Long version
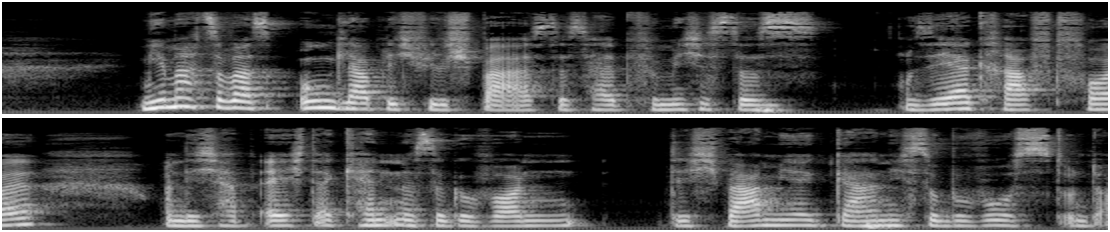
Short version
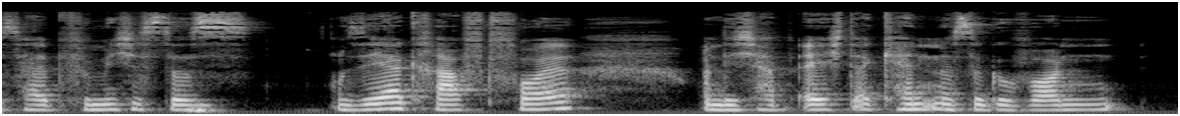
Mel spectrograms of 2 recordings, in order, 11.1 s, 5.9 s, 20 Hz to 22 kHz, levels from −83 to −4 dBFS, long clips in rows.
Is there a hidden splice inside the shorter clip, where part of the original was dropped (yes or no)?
no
